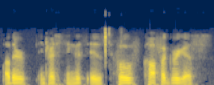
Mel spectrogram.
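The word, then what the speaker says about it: Cofagrigus: This is Kofagrigus.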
